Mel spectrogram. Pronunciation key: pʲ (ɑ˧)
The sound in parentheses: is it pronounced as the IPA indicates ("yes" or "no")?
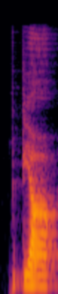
no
